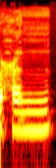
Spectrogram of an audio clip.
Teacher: اب ح کے اوپر آ گیا دو زبر، یعنی کہ تنوین آ گئی، تو اس میں کو ہم تھوڑی دیر کے لیے ناک میں آواز لے جائیں گے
